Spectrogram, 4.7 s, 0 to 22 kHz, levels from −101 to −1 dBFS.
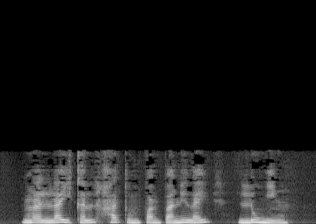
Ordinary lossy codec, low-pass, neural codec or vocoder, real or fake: MP3, 32 kbps; 7.2 kHz; codec, 16 kHz, 1 kbps, FunCodec, trained on Chinese and English, 50 frames a second; fake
